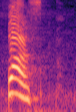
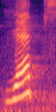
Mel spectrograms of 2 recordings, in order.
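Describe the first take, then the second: First: The word ends with an s then p sound. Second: The word ends with a p then s sound. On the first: The speaker calls it right. "উচ্চারণটা ভালো করে শোনো" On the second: The speaker calls it wrong. "অনেকেই এটা ওয়াপস বলে"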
